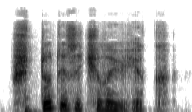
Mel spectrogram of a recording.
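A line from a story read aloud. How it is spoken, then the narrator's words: Very quiet, barely audible. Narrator (Russian): произнесла так тихо, что едва расслышал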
